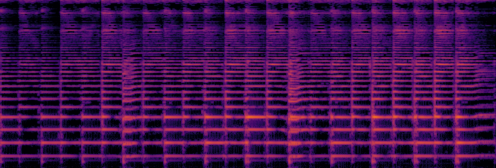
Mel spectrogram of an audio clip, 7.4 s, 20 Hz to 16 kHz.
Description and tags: sarod loop1
Sarod w/no processing. loop
indian, raga, sarod, world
